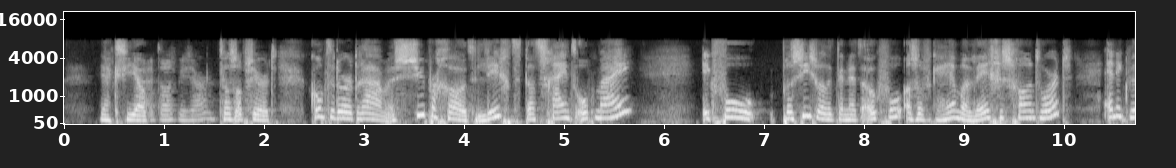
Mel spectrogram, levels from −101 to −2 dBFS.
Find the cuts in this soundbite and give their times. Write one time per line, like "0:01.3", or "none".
none

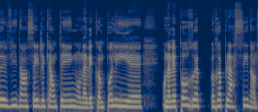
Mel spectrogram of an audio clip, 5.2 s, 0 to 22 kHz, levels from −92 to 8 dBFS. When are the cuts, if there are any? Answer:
none

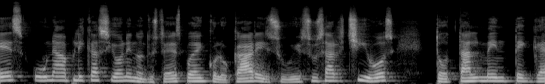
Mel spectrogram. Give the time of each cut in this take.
none

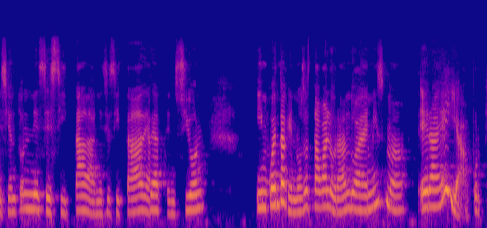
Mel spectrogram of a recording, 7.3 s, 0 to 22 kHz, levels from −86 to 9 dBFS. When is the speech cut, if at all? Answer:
0:02.2
0:04.0
0:04.3
0:05.5
0:06.3

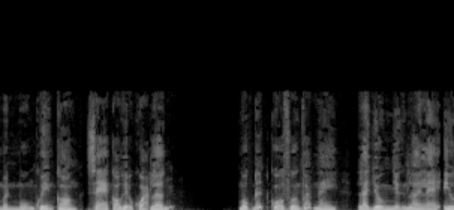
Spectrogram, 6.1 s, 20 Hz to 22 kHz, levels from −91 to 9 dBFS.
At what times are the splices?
0:02.0

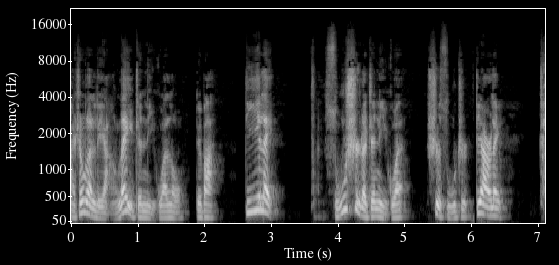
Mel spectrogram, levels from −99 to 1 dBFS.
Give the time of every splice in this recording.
0:01.8
0:02.5
0:06.0

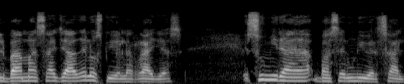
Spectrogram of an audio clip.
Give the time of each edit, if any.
0:01.0
0:02.4

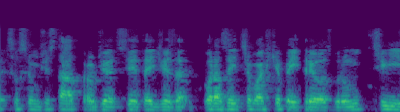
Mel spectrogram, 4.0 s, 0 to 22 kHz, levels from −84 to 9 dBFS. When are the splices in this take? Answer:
none

